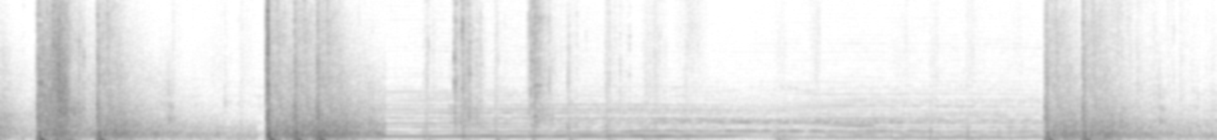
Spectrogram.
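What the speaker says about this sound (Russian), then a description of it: "Он с крыши стреляет." Gunfire rings out in the video game Rust as a player shoots from a rooftop: two loud bursts of rapid shots, a lingering tonal ring, then another burst near the end.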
